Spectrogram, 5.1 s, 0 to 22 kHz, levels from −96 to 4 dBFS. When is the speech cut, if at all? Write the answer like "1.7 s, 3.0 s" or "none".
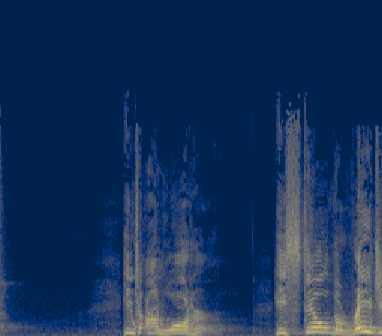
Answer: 1.8 s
